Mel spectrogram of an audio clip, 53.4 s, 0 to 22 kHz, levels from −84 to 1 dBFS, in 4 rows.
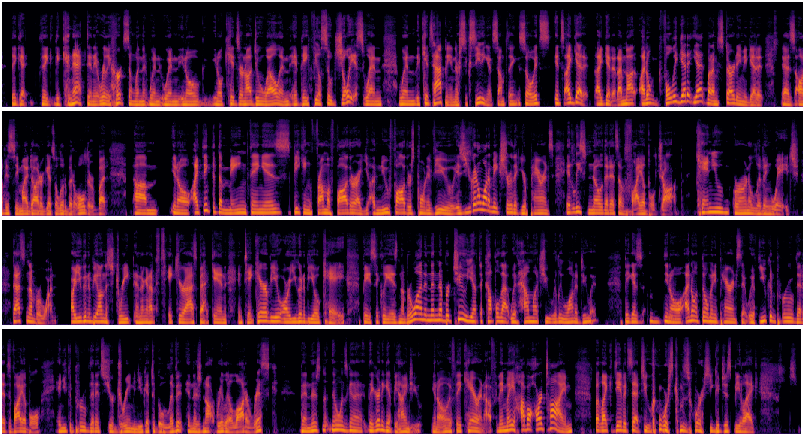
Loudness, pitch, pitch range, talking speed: -26 LUFS, 125 Hz, 115-145 Hz, 280 wpm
